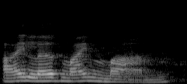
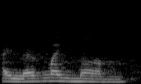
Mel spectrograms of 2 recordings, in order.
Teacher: o americano vai dizer I love my mom, mais puxado para o A. E o britânico vai dizer mais puxado para o som do schwa, aquele som mais para dentro, né?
